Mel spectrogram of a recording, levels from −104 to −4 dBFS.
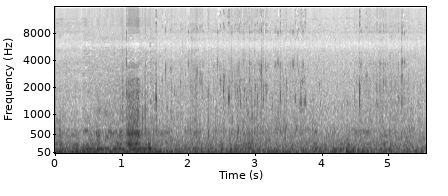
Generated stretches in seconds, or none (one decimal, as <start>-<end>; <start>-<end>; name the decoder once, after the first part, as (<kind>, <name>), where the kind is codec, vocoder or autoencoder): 0.0-0.5 (codec, SNAC)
